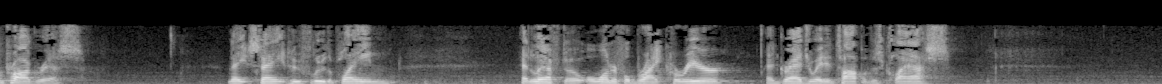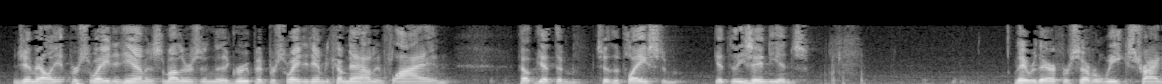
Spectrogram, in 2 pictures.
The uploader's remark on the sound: Ketha Heights Baptist Church ~ Live Broadcast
